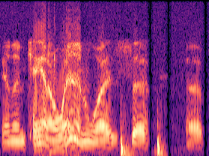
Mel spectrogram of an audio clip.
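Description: A man with a fairly low voice takes part in a casual radio discussion. He reminisces thoughtfully, feeling his way through each sentence with pauses. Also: vocal fry, a bit bright, low-quality recording. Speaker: radio show panelist.

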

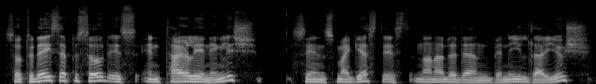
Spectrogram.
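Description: This is a man with a Swedish accent who hosts a podcast and speaks English as a second language. His pitch sits in the middle of the male range. He talks in a friendly, conversational way, pausing often on fillers. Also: no echo, clean studio sound. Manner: friendly, hesitant with frequent fillers. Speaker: podcast host.

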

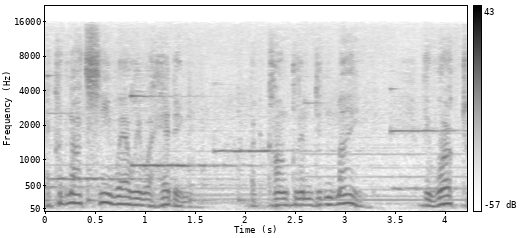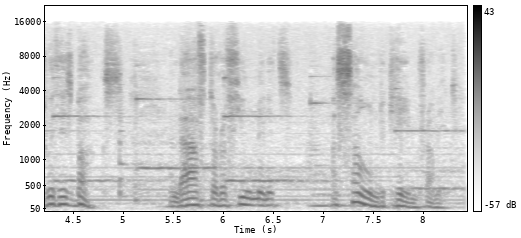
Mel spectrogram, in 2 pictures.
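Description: An actor playing a wary boat owner who tells his tale gravely and deliberately in a radio drama. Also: mid-range voice, animated, lightly acted. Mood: weary, watchful. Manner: deliberate, solemn, measured storytelling. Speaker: narrator and lead actor. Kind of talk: radio drama acting, first-person storytelling. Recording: radio drama with faint music underneath.

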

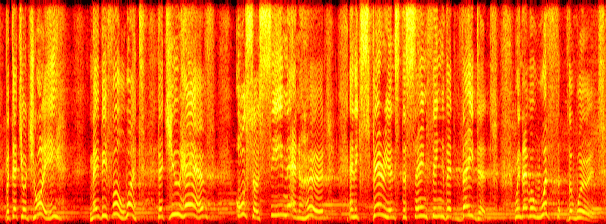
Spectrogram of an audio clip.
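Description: High-voiced South African pastor preaching. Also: male voice. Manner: fervent preaching, repeats words, calls for congregation responses. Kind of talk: sermon. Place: church hall. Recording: reverberant hall with music behind. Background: music.

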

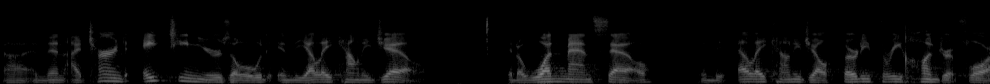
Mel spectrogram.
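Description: A man in his forties delivers a testimony sermon in a church sanctuary, his fairly low voice ringing out with a long tail of reverb. He talks in a loose, conversational way, full of fillers, then rises into loud bursts of preaching. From Los Angeles area, California. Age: 40s.

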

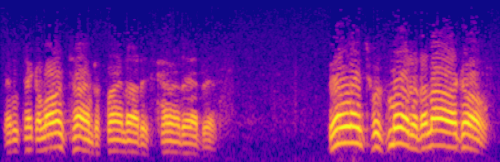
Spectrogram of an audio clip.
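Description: An actor playing a gruff, suspicious police inspector with a sardonic, badgering manner in a 1940s radio drama. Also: male voice, high-pitched, animated, brisk, a little hiss or hum. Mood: sarcastic, badgering. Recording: tinny, narrow 1940s radio recording.

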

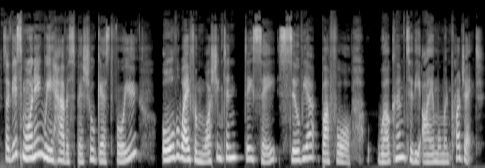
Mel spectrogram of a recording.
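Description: A woman's voice: fairly high pitch, animated, a little slow. A woman hosting a podcast, reading an upbeat scripted intro and asking enthusiastic interview questions. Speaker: podcast host.

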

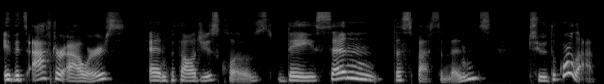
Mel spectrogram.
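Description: A woman's voice: mid-range voice, sing-song, a little slow. A woman hosting a podcast in a casual, conversational interview style. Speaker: podcast host.

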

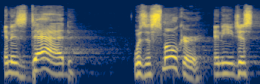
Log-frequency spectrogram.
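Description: A man in his forties, a pastor, preaching a sermon in an earnest, conversational way and telling stories, his voice hoarse and scratchy. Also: high voice, animated, takes it slowly. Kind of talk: sermon with prayer and scripture reading. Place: church sanctuary. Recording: long reverb of a large church hall.

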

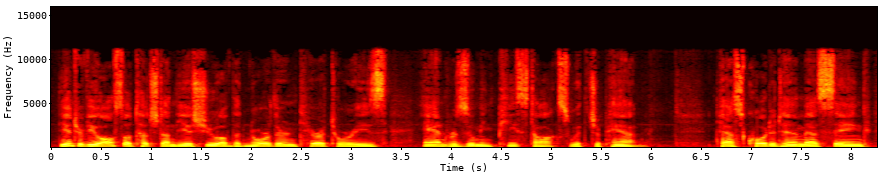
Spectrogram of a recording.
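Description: Mellow-voiced man reading radio news. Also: medium pitch. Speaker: news reader.

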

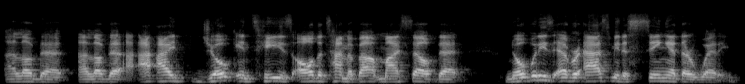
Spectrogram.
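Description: A man hosting an interview, responding in a warm, affirming, reflective way and often stumbling over repeated words. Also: mid-range voice, moderate pace. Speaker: interview host. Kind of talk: conversational interview.

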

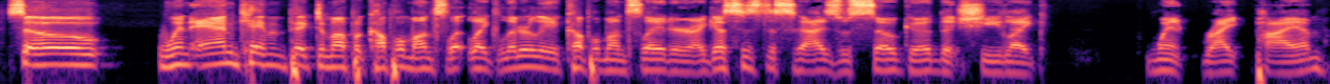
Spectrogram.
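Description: A relaxed man narrates a true crime tale in a loose, rambling way, swearing as he goes. His voice sits mid-range and sounds dry and close to the mic. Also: mid-range voice, moderate pace, no echo. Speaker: podcast co-host telling a true crime story. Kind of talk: casual storytelling chat.

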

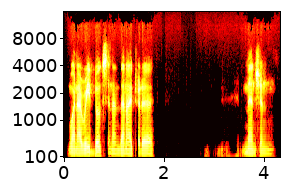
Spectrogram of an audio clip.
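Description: A middle-aged man from Sweden, a native Swedish speaker, talking haltingly and thoughtfully as a musician in a casual interview. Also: on the low side, little pitch movement, vocal fry, no room sound, dull audio. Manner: hesitant, halting, thoughtful, searching for words.

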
